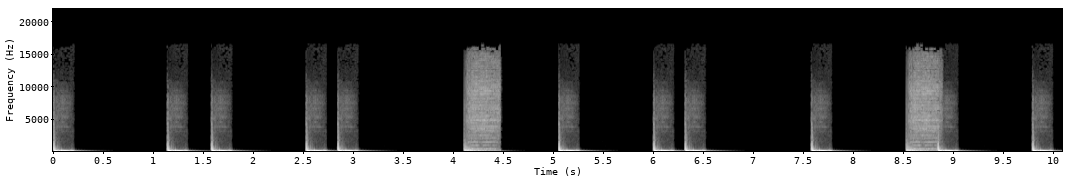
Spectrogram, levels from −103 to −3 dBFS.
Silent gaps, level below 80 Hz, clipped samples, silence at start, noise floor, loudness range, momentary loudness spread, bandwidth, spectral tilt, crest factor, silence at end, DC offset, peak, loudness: 0.59-1.13 s, 2.17-2.52 s, 3.43-4.10 s, 4.71-5.05 s, 5.64-5.99 s, 6.90-7.57 s, 8.17-8.52 s, 9.43-9.78 s; -18 dBFS; under 0.1%; 0 s; under -90 dBFS; 3 LU; 12 LU; 14.5 kHz; -7 dB/octave; 12 dB; 0.1 s; under 0.1%; -4 dBFS; -17 LUFS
